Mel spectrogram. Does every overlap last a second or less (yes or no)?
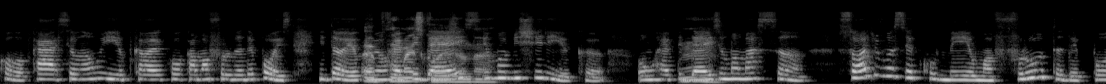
no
